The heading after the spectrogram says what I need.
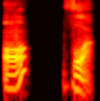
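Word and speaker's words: au revoir: আমরা একবারেই বলে ফেলি অ ভো মানে এই রো যেটা আছে সেটা কিন্তু সাইলেন্ট থাকে খুবই হালকা থাকে কিংবা অনেক সময় আমরা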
